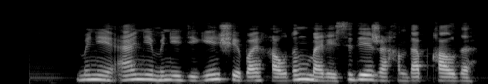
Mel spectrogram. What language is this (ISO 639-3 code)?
kaz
